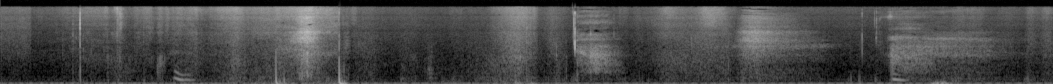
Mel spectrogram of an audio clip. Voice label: Trying to take a nap, cuddles, birds in the background, whispery, sleepy voice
